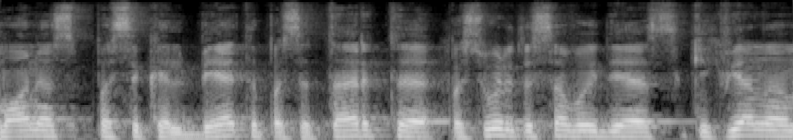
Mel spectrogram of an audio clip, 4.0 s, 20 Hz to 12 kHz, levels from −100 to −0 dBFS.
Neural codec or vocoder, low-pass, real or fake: none; 10.8 kHz; real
